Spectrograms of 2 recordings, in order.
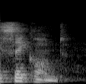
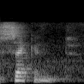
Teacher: It's not O, second, which is very typical in the Spanish accent. It's second with the schwa. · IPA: ə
